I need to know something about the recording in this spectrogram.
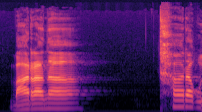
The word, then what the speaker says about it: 마라나타: 마라나타, 이 단어는 아람어 두 개를 합쳐서 만들어 놓은 단어입니다. 마라나타라고 읽을 수 있습니다. 타를 뒤에 따로 하나 빼서 발음을 하는 경우입니다.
